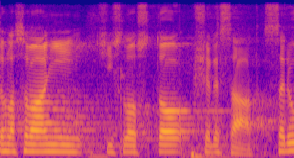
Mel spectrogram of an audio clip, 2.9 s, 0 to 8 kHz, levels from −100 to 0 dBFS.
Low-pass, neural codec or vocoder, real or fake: 7.2 kHz; none; real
